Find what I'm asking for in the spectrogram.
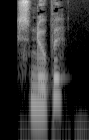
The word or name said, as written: snuppe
